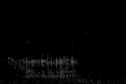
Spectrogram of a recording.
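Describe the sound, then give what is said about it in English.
Prosecco poured into a glass in a short, steady stream, a soft gurgling trickle with a faint fizzy hiss, fairly quiet, with no voices. “Pouring Prosex.”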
